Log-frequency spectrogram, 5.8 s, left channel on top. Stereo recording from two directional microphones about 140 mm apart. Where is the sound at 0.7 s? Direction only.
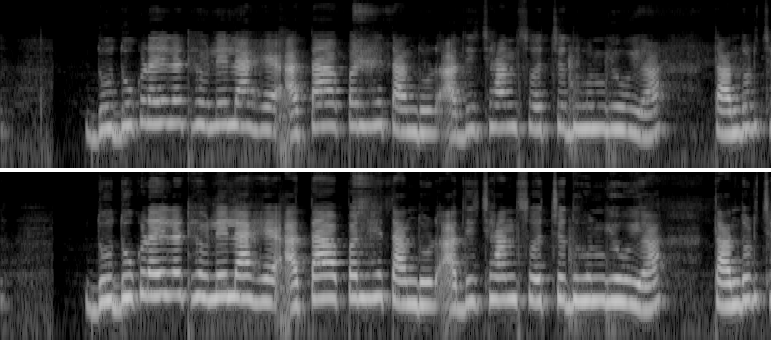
35° right (ahead or behind).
